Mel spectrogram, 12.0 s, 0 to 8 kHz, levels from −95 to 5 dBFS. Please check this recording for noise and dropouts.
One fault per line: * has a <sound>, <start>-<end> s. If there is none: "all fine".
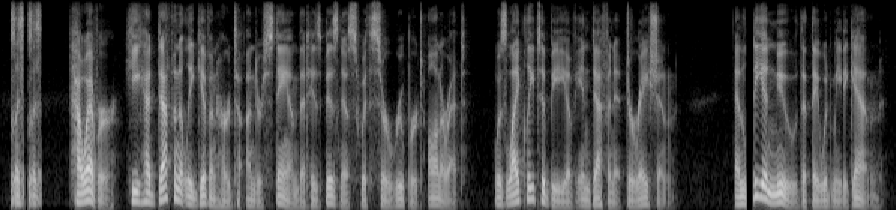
* has a laugh, 0.1-0.5 s
* has a dropout, 9.9-10.0 s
